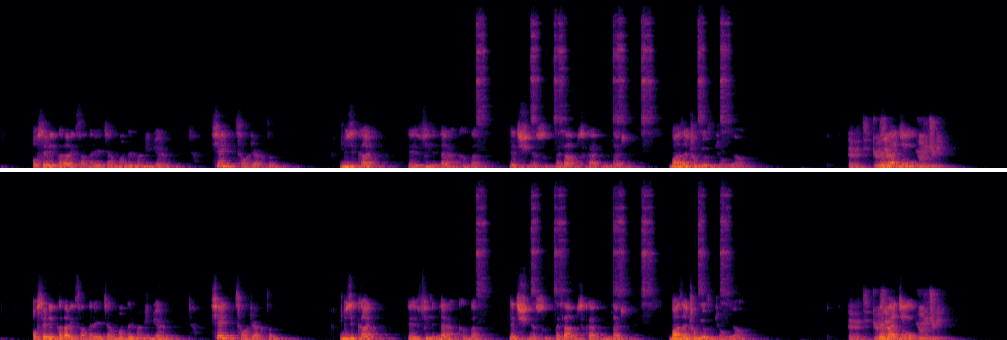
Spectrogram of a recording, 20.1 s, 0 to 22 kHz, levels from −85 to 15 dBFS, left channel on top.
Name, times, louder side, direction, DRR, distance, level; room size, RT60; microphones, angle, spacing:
voice 1, 0.7-3.4 4.2-5.6 6.8-7.5 8.2-9.6 10.2-12.5 13.4-14.9 17.6-18.4, right 2 dB, 45° right, 2 dB, 0.4 m, -24 dB
Tools, 9.5-9.7 10.6-10.8 11.1-11.3 12.3-12.5 12.8-13.1 14.0-14.1 14.4-14.6, left 1 dB, 30° left, 1.1 m, -40 dB
voice 2, 17.0-17.8 18.3-18.8, equal, 10° left, -4 dB, 0.7 m, -30 dB
3.1 x 2.4 x 2.7 m, 0.77 s
head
